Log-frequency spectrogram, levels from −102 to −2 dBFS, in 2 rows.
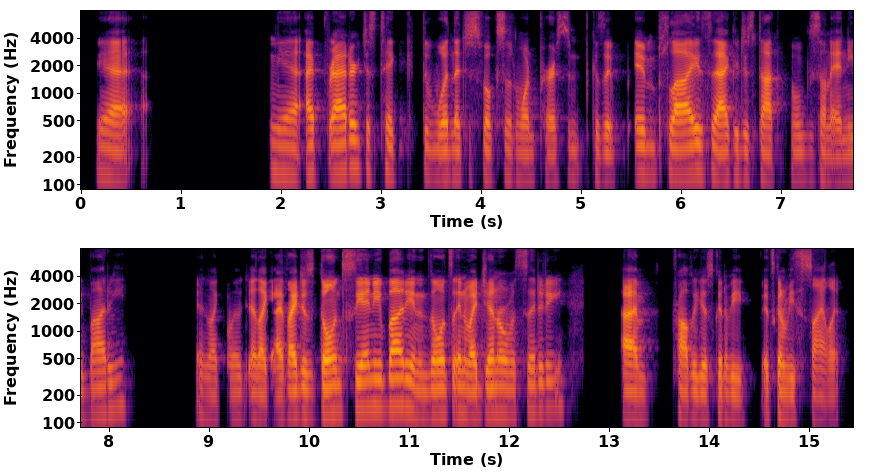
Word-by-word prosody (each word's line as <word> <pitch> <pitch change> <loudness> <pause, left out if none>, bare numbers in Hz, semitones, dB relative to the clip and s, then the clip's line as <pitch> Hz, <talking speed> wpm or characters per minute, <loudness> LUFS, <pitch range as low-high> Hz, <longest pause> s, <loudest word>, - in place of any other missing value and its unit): Yeah. 120 -3 0 1.4
Yeah, 135 -3 -4
I'd 135 0 +3
rather 140 +3 +5
just 155 - -11
take 130 0 -9
the 130 - -10
one 120 0 -1
that 115 - -1
just - - -7
focuses 120 +1 -5
on 115 - -13
one 110 0 -4
person 110 +2 -8
because 120 -1 -13
it - - -3 0.2
implies 130 +1 +2
that - - +4
I 115 - +3
could 125 +1 -11
just 115 -2 -12
not 110 -1 0
focus 115 0 -12
on 115 - -6
anybody 120 +8 -4 0.7
and, - - -11
like 100 -1 -7
like, 110 -1 -1
if 105 +1 +2
I 115 - +10
just 115 -1 -4
don't 125 +1 +5
see 140 - +2
anybody 150 +1 +5
and 115 -3 -3
no 115 - +2
one's 120 0 +1
in 120 - +1
my 115 0 +6
general 120 +1 +1
vicinity, 130 +4 -6 0.6
I'm 110 -2 +6 0.2
probably 110 0 -1
just 105 -1 -4
gonna - - -3
be, 105 -1 -6
it's - - -6
gonna - - +2
be 105 - -5
silent. 100 0 -5
120 Hz, 195 wpm, -29 LUFS, 110-130 Hz, 1.4 s, I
